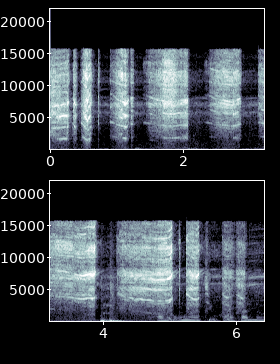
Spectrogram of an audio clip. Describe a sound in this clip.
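A nail file scrapes against a fingernail in quick rasping strokes.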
